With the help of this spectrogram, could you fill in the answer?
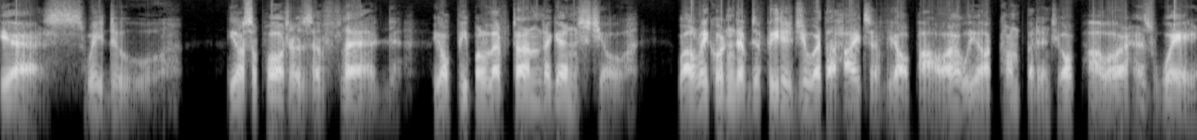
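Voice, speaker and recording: A man puts on a gravelly character voice. He speaks at a moderate pace. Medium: read story. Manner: calm.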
